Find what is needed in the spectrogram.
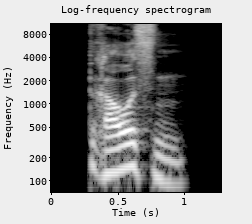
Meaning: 1. outside 2. out there
- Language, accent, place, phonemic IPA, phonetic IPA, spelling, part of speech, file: German, Germany, Berlin, /ˈdraʊ̯sən/, [ˈdʁaʊ̯sn̩], draußen, adverb, De-draußen.ogg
